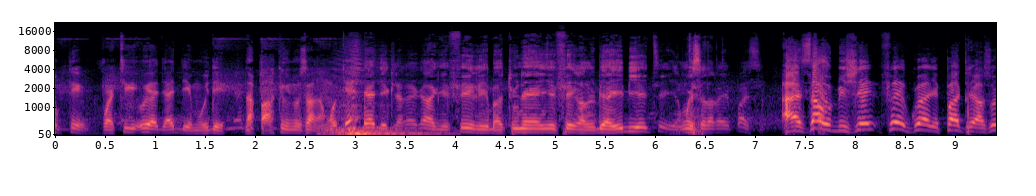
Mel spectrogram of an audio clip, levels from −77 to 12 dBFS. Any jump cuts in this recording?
yes; 1 cut; at 3.1 s

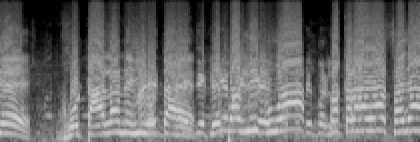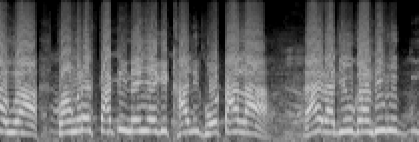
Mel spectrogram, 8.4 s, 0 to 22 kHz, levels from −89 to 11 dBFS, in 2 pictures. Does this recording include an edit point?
no; 0 cuts

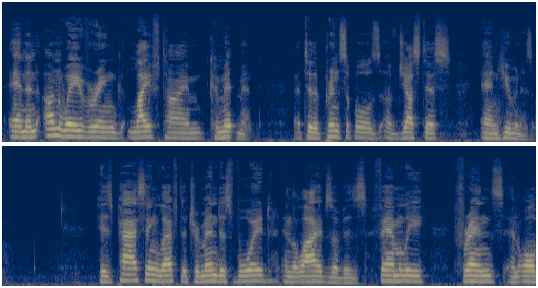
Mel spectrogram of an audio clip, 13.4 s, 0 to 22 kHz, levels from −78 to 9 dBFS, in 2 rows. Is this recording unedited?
yes; 0 cuts

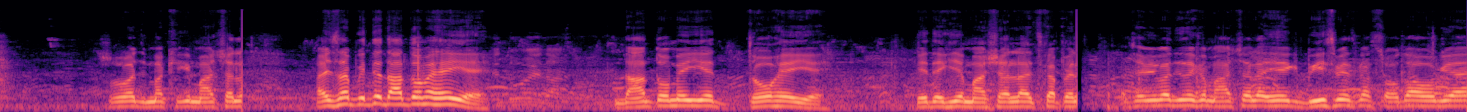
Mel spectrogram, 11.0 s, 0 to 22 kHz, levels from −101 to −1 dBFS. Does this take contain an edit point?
yes; 2 cuts; at 1.8 s, 8.1 s

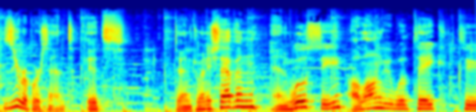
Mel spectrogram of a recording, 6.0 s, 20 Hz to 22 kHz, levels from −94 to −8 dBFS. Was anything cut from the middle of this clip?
yes; 1 cut; at 4.3 s

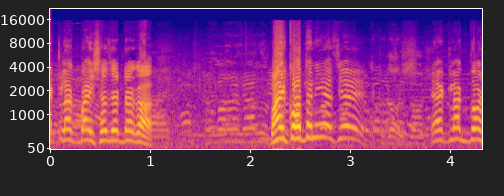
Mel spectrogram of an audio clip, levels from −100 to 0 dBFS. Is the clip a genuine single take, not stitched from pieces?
yes; 0 cuts

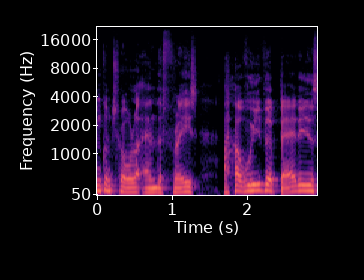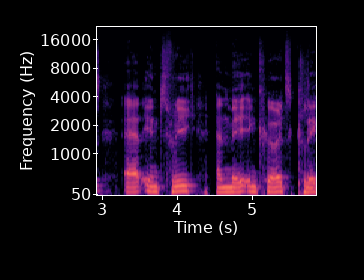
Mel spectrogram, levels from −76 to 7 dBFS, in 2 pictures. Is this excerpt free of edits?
yes; 0 cuts

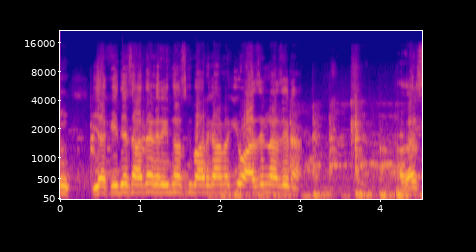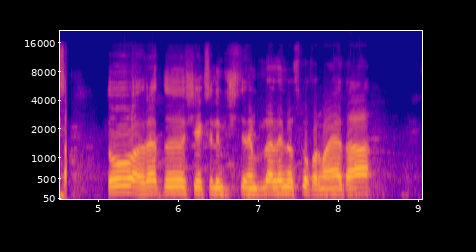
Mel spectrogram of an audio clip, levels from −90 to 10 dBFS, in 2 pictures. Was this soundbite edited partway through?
yes; 1 cut; at 4.5 s

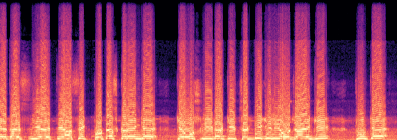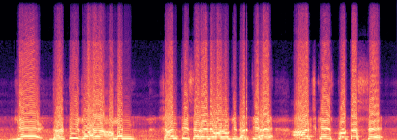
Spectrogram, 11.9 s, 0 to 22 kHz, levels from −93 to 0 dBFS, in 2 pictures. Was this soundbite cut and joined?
no; 0 cuts

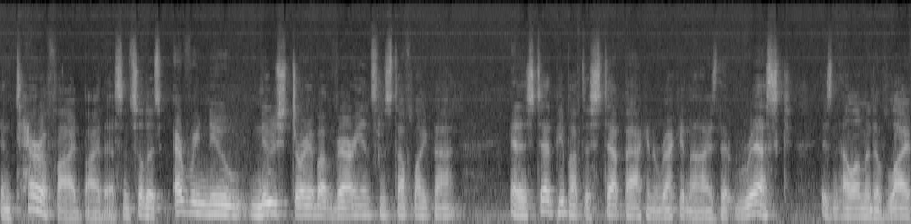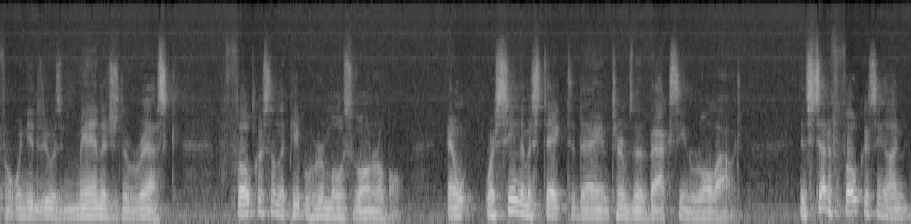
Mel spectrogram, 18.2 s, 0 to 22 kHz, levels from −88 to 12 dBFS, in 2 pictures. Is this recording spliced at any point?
no; 0 cuts

